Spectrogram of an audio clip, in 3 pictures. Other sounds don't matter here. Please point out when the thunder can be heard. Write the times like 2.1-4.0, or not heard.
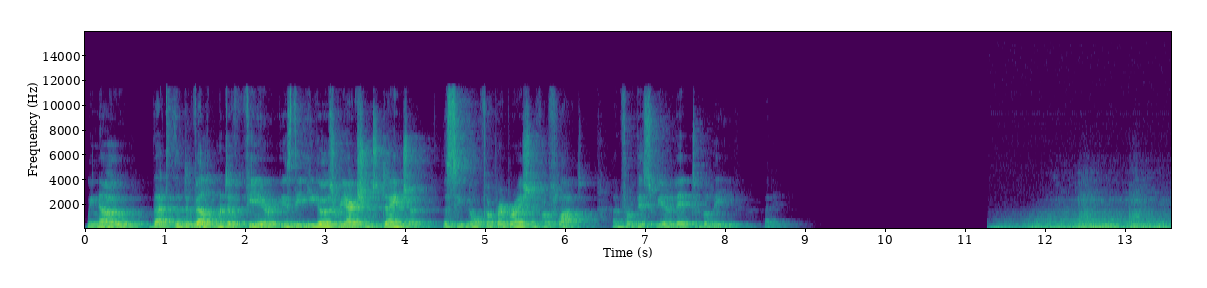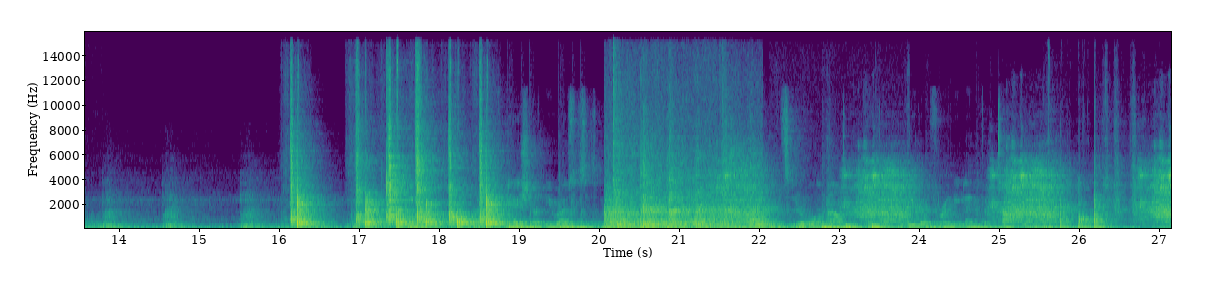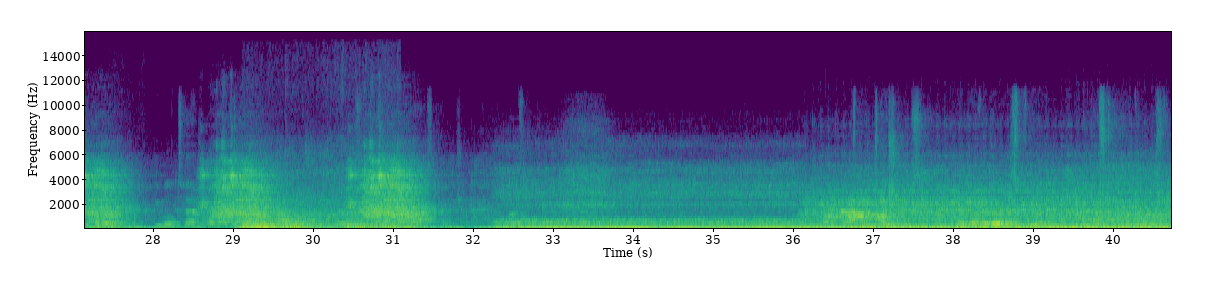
11.2-13.9, 29.1-31.1.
